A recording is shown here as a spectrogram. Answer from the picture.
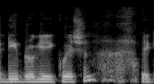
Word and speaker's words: de Broglie: हम गलत हैं। उच्चारण करें। डी ब्रोगली, यह दरअसल डी ब्रोगली समीकरण। सही। वहाँ है? जीएलआई का इसका उच्चारण नहीं किया जाता है।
